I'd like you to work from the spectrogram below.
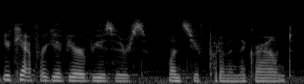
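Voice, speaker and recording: A woman's voice: low voice, steady tone, a little fast, a little hiss or hum. An actress playing a tough, sarcastic female detective questioning a prisoner in a video game cutscene. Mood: sardonic. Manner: blunt and sarcastic. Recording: game audio with loud background music.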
